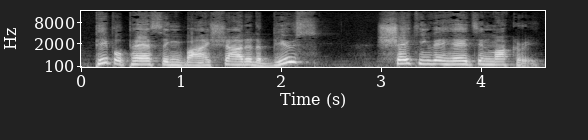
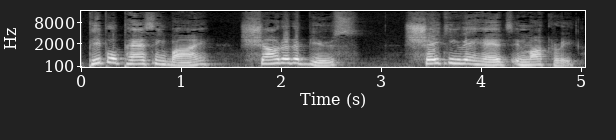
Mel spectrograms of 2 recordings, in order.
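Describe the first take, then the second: First: Said in the usual way. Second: "People passing by shouted abuse" slowed and spaced out for emphasis; emphatic repeat. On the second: Shown as a demonstration. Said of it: "I'll repeat that. Remember this".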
